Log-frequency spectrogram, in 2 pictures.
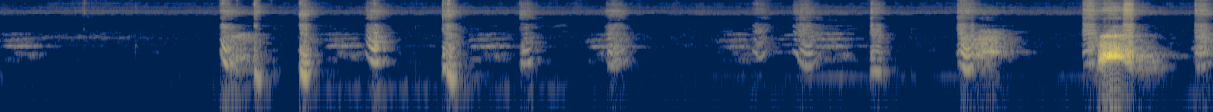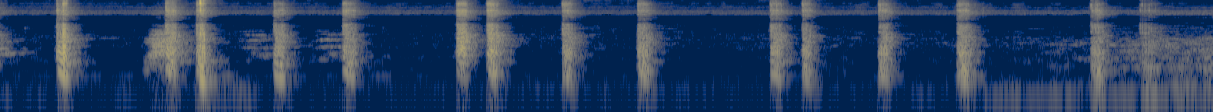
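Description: A man makes loud kissing and smacking sounds, close by.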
